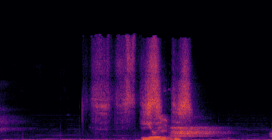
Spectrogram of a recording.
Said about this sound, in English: Sorry about the barky dog.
